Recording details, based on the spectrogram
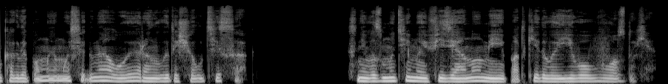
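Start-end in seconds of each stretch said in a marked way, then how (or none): none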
